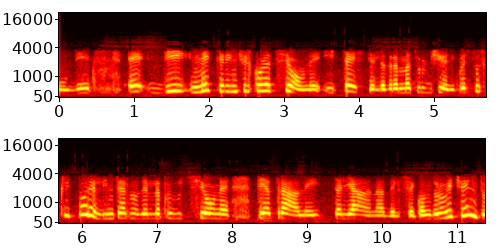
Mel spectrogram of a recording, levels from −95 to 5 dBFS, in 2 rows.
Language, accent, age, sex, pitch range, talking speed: Italian, native, 50-69, female, 200-315 Hz, 110 wpm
